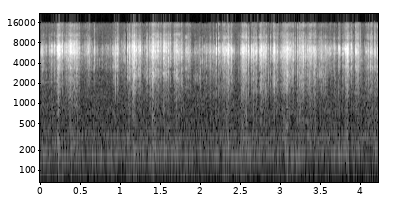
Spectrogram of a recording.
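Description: Fingertips and nails scratch through the dense, dark synthetic bristles of a hand-sized plastic-backed scrub brush. The sound is a quick, dry, crackling scratch, almost entirely high and bright, with rapid bursts of sharp bristle flicks that die away instantly, over a faint low hum.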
